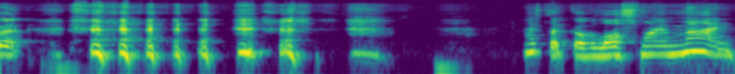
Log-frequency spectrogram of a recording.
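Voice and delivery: giggly speech with laughter running through the words. Criminal profiler greets her chat room, laughing while talking. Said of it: "I don't know why I'm laughing".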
